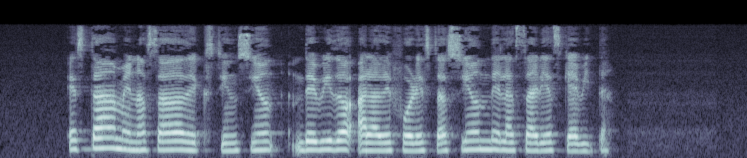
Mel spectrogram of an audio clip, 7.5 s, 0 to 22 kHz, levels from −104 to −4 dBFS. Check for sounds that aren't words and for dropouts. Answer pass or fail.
pass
